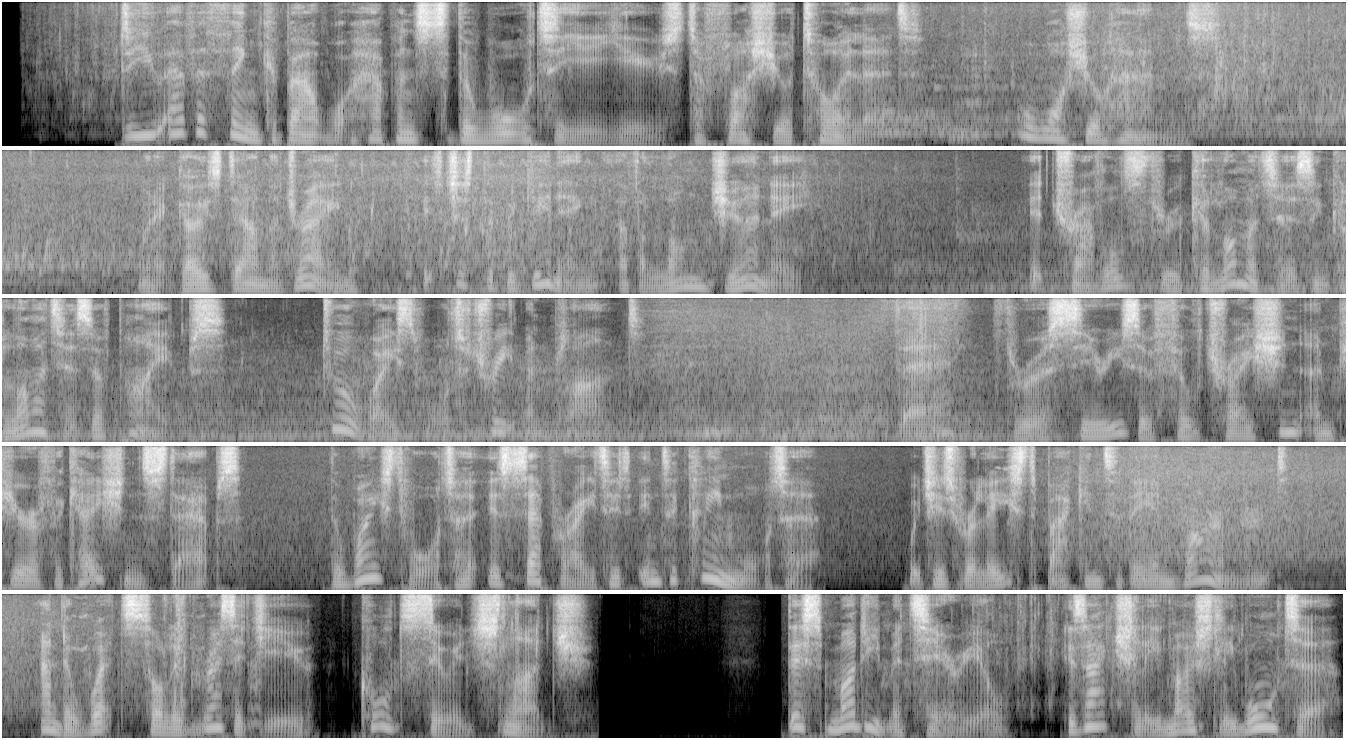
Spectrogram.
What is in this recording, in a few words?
Explainer Video; Trea Tech Reinventing liquid waste disposal for a sustainable future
